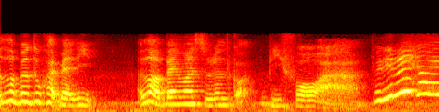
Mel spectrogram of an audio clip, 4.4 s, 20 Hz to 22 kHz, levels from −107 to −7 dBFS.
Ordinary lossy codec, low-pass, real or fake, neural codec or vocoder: none; 7.2 kHz; fake; codec, 16 kHz in and 24 kHz out, 1 kbps, XY-Tokenizer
